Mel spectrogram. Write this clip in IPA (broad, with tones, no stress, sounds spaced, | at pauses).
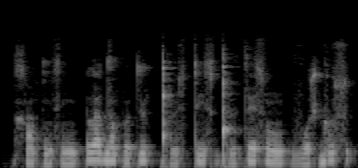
x ã˨ t ĩ˩ s ĩ˨ | l ɐ˥ d ɐ̃˦ p ɵ˨ t̪ ʉ˦ ǃʰ ʉ˩ s t i˦ s ǃʼ ɨ˨ t̪ e˥ s ũ˦ | v o˨ s ɖ u˥ s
